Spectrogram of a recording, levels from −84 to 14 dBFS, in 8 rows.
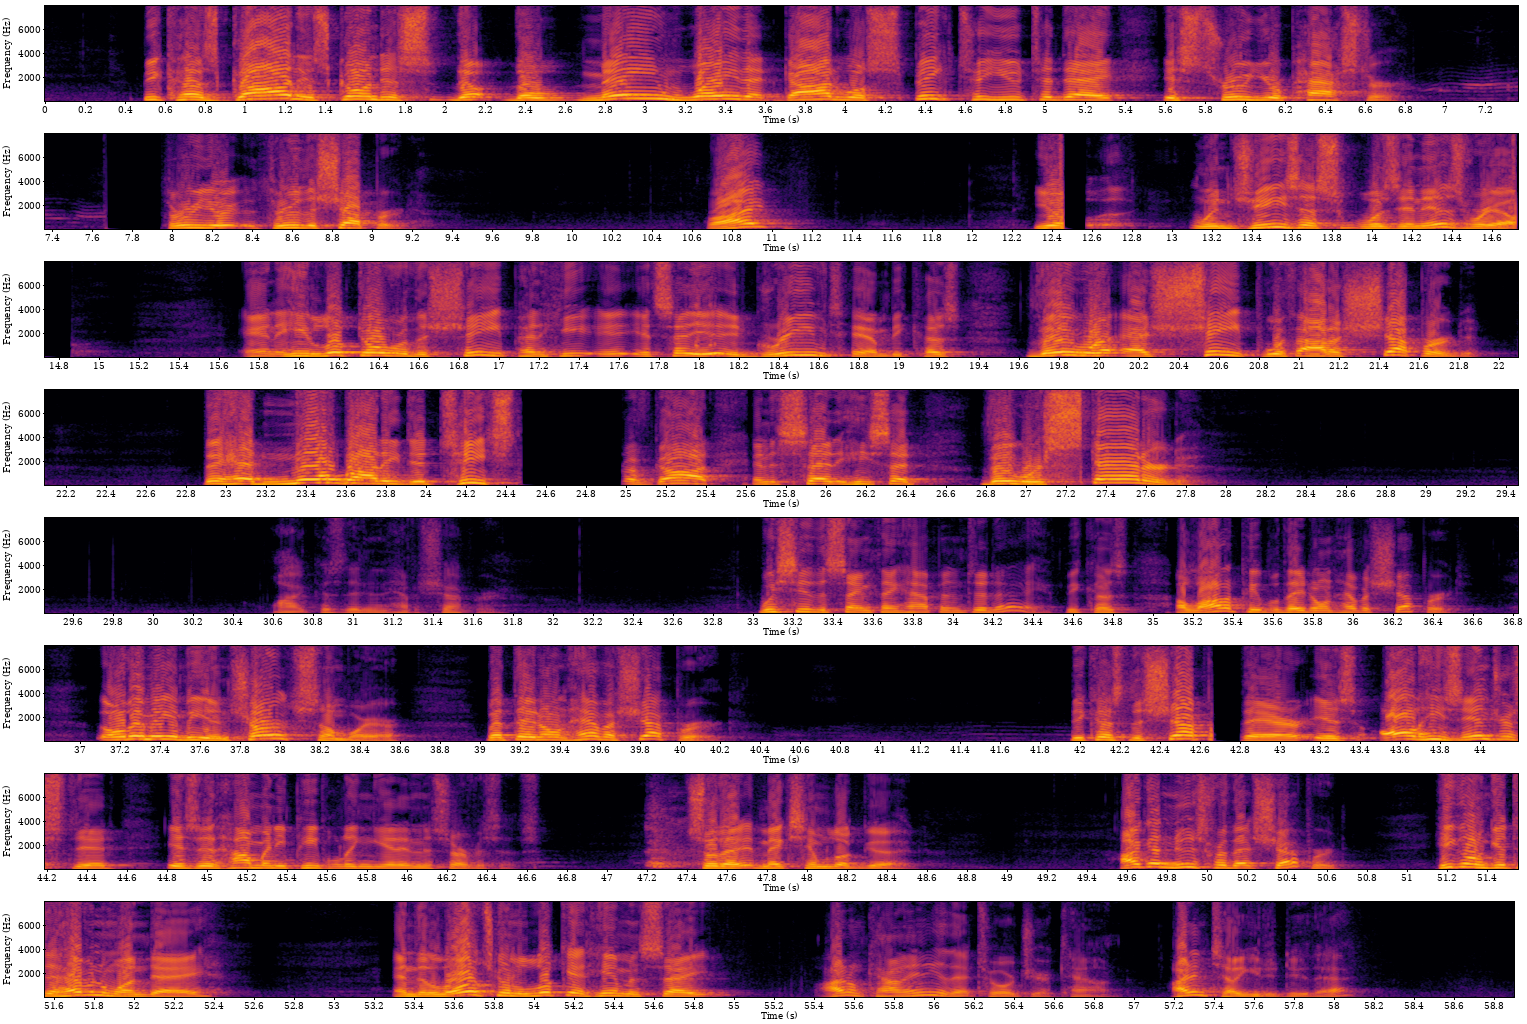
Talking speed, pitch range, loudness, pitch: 175 wpm, 155-230 Hz, -9 LUFS, 185 Hz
